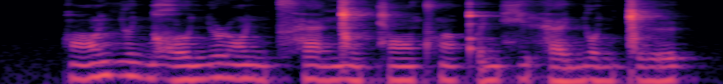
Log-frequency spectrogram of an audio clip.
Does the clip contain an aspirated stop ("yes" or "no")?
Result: yes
